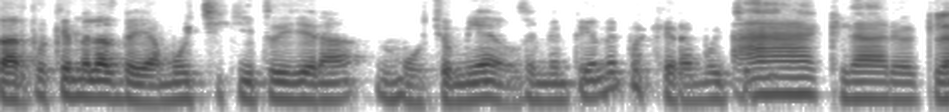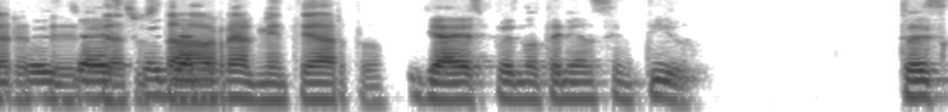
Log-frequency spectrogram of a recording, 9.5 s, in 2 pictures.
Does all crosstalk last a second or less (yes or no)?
no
